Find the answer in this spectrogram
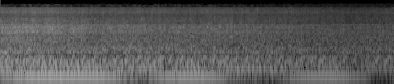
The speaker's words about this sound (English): A boat is fast approaching. Buckley gets out of the way, but a bigger boat follows, disturbing the once peaceful water even more.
